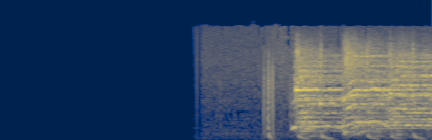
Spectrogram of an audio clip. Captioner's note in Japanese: 無声・無音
